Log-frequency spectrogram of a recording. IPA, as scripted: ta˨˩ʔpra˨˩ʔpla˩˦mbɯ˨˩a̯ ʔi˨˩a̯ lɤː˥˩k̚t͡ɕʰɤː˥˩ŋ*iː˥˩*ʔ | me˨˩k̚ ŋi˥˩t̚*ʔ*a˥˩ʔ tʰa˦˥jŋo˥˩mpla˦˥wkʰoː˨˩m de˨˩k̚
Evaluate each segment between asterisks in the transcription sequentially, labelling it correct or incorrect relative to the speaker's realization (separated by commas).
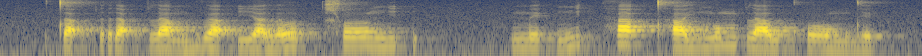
incorrect, incorrect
